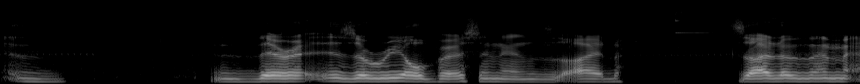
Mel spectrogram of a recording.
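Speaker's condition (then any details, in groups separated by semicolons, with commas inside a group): Friedreich's ataxia; speech affected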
